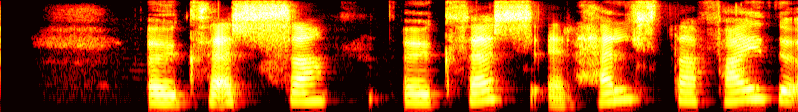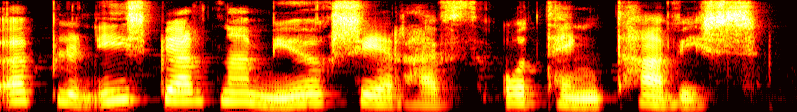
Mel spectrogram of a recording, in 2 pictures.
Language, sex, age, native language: Icelandic, female, 50-59, Icelandic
